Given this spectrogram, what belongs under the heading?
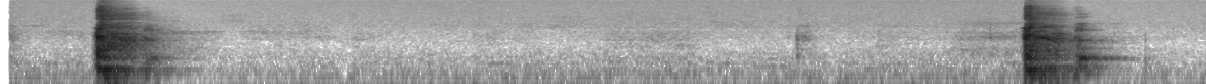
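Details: Infant girl's voluntary fake cough: two short, strained, deliberate coughs about five seconds apart in a quiet room. She strains hard to push it out, and it is not illness.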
